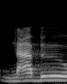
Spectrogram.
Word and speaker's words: Nabu: Interesting that the Babylonian god of wisdom, Nabu or Nebo, however you want to pronounce it, would have been the god of wisdom.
